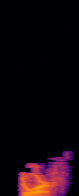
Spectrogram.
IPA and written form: dwɔːrf (Dwarf)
